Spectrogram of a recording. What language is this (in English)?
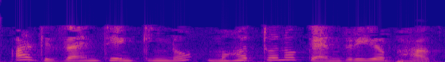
Gujarati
